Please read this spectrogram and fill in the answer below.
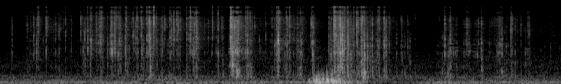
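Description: Foil wrapper of a 2023 Panini Prizm football card pack being torn open and crinkled by hand: a rapid run of crackles and rips that eases off after about four seconds.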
